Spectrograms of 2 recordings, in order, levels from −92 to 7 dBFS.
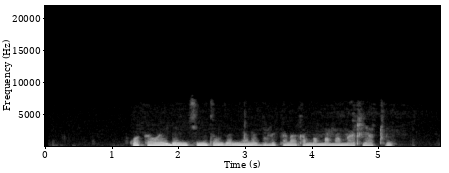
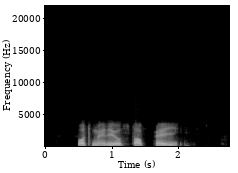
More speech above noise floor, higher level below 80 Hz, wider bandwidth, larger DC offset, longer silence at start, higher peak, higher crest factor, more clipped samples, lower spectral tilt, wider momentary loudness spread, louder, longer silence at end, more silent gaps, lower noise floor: first, 58 dB vs 49 dB; first, -60 dBFS vs -74 dBFS; about the same, 3.6 kHz vs 3.9 kHz; neither; first, 1.3 s vs 0.5 s; first, -4 dBFS vs -14 dBFS; second, 14 dB vs 20 dB; neither; first, -11.5 dB/octave vs -4.5 dB/octave; first, 12 LU vs 7 LU; first, -18 LUFS vs -31 LUFS; about the same, 0.75 s vs 0.8 s; neither; second, -76 dBFS vs -80 dBFS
